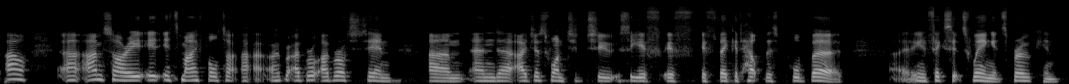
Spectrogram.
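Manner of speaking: put-on a small girl owning up to the barkeep; little girl apologizing for the bird. GM voices little girl Irina.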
